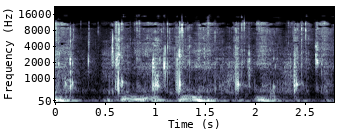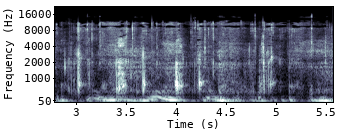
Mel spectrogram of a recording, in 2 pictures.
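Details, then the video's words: Dog named Max eagerly licking peanut butter and bits of kibble from an orange mat; steady sticky smacks and clicks come several per second, mixed with deeper mouthing thumps, and no voices. "Dog Licking Sounds"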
